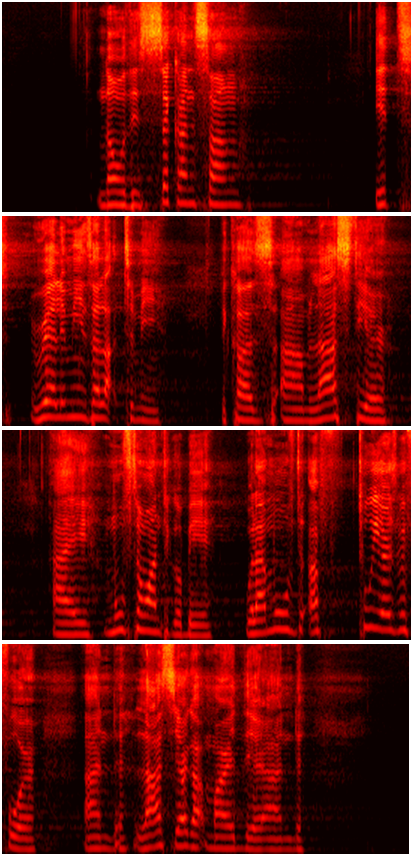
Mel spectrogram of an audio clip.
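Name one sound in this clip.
A young man speaks calmly into a microphone.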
